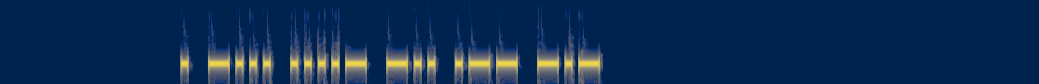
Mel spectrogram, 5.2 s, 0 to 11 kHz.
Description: Morse code, heard as a keyed tone, about 34 wpm, 700 Hz. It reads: EB4DWK
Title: DXCC-100 Call Signs - 6 Characters - Repeated 3x - 35wpm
